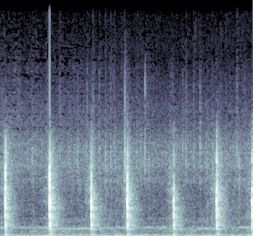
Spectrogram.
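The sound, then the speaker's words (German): A large knife slicing a big zucchini into small pieces, with seven crisp, evenly spaced cuts in a steady rhythm, faint and alone. “mit einem großen Messer. So, jetzt haben wir einen schönen großen Zucchini aufgeschnitten.”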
